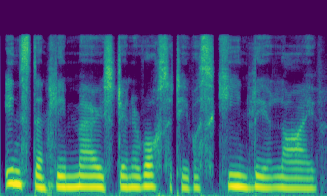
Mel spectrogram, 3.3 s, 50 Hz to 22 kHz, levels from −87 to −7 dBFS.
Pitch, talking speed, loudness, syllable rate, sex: 180 Hz, 110 wpm, -15 LUFS, 5.2 syllables/s, female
